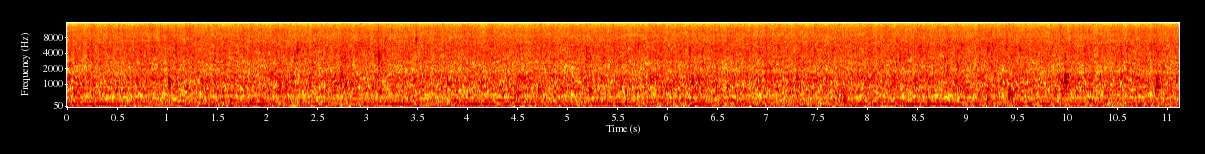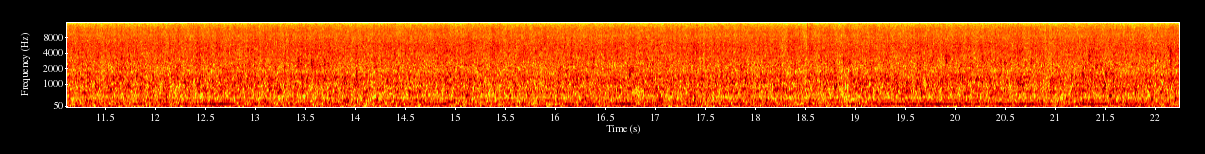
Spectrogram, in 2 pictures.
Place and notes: Cleveland Botanical Garden, East Blvd, Cleveland, OH, USA - Cleveland Botanical Garden Rainforest
This is the sound of the cascade inside the Costa Rica Glasshouse rainforest at the Cleveland Botanical Garden. Recorded on the Sony PCM-D50.
Ohio, United States, 31 January 2022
